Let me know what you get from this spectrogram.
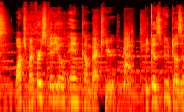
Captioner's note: Boney barks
